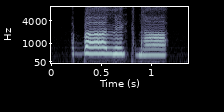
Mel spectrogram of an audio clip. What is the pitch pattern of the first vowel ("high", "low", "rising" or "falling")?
high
